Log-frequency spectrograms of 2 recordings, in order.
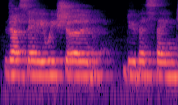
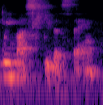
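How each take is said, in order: First: "should" said slow and drawn out; stress on should. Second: "must" in a slow, hushed whisper; stress on must. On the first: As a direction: lean on "should" gently, slowly. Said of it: "So it goes beyond". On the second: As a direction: breathe "We must do this thing" slowly. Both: Shown as a demonstration.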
